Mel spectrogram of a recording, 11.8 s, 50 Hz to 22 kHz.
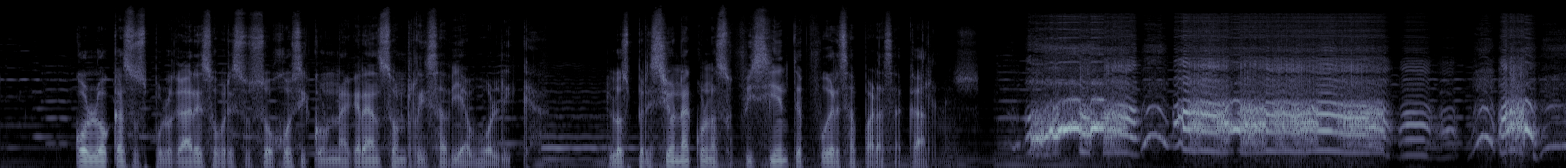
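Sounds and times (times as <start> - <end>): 
speech: 0.6 - 7.8
woman screaming in pain with anguished wails: 7.7 - 11.7
sharp gasping breaths: 8.6 - 8.8, 11.0 - 11.7.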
